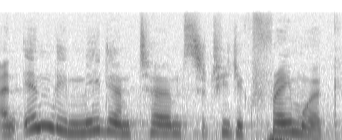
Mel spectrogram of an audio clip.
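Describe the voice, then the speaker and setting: The voice has a dark, mellow tone and lively intonation. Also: woman. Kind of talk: conference presentation. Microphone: podium.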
